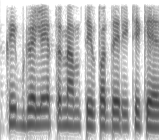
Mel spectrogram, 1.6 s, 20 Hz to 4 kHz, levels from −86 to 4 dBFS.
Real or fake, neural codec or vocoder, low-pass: fake; codec, 16 kHz, 0.8 kbps, ZipCodec; 3.6 kHz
